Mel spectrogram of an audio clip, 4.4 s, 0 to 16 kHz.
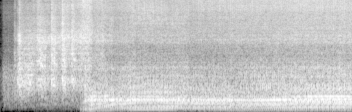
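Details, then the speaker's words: Nissan 350Z cranks, catches and settles into a coarse, blatty idle with a raspy chuff; exhaust leak from a Y-pipe whose flex section is blown, before replacement with a new Y-pipe. "the y pipe is not good it's literally blown by the little um i forget what it's called but it's like the little the flex the flex side of it"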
